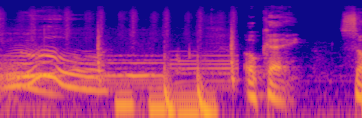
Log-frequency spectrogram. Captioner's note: woman exhales then moans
